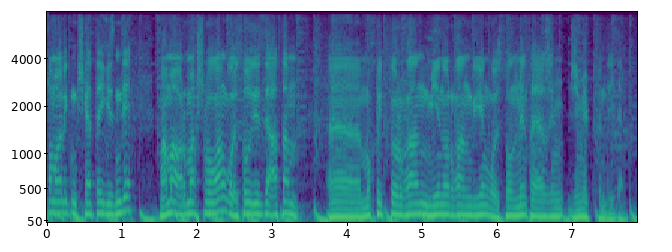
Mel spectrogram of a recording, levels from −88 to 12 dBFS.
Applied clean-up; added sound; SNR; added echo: none; none; none; none.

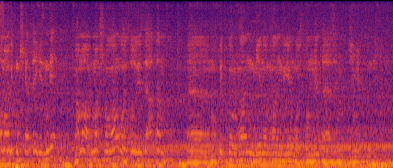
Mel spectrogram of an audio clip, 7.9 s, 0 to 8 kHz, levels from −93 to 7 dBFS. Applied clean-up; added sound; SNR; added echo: none; Engine starting; 3 dB; reverberation time 2.5 s.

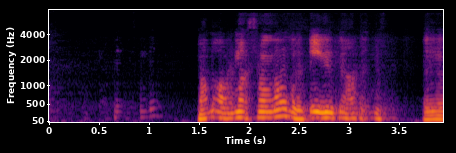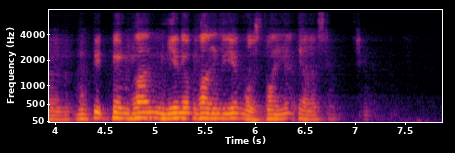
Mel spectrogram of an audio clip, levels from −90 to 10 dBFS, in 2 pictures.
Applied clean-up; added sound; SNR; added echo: neural mask model DeepFilterNet 3.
